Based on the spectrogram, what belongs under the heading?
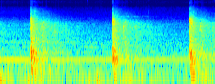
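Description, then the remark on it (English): Hammering by a man hammering something in: three sharp, evenly spaced hammer strikes roughly a second apart, moderately loud, over a steady low hum with no talking. “Oh, this fucking guy with the goddamn hammer.”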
